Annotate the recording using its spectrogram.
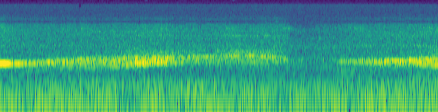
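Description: Background soundtrack drone: a high tone that slowly swells and wavers in pitch, fading out about three seconds in and returning near the end, over a low, evenly pulsing hum.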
